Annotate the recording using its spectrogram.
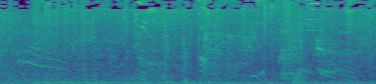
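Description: A heavy rotary gun fires a rapid, rumbling stream of shots.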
